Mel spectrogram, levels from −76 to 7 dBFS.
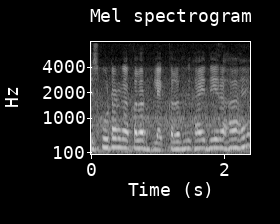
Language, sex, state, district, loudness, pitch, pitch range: Hindi, male, Uttar Pradesh, Jalaun, -15 LUFS, 210 Hz, 195-225 Hz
